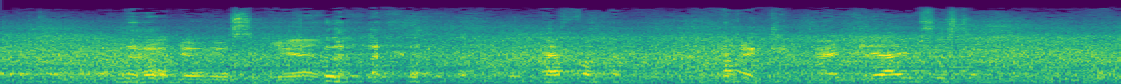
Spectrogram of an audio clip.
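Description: Pucks clack off hockey sticks.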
